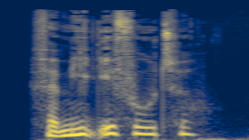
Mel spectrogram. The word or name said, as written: familiefoto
